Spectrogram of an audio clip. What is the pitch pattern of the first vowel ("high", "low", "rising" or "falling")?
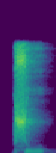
low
